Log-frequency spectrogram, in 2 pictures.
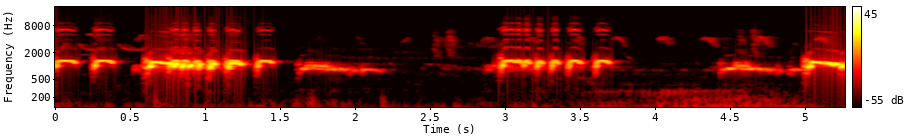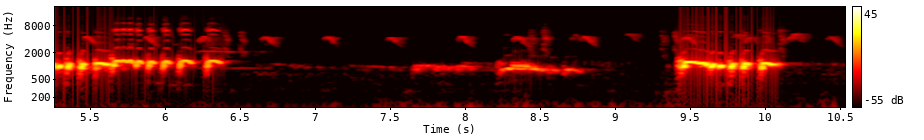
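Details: Loud, melodious local zebra dove repeating short bursts of rapid trilled cooing, each preceded or followed by a soft falling coo, with phrases separated by pauses of one to two seconds.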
